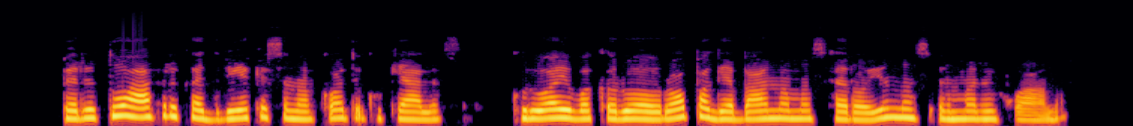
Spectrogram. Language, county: Lithuanian, Vilnius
